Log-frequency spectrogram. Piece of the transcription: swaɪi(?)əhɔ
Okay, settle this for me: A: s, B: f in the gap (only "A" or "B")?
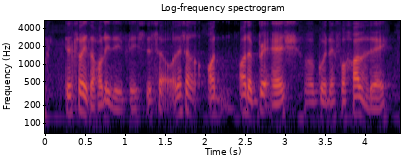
A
